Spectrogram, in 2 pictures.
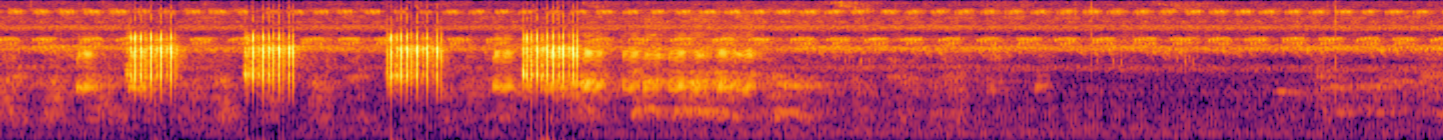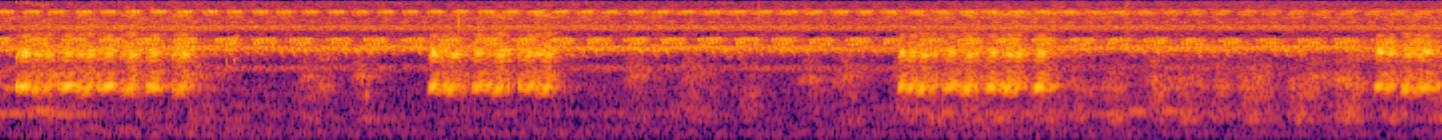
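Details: Singing male frog in a field: four loud, sharp croaks spaced under a second apart, then quieter drawn-out croaking phrases recurring every few seconds against a constant shrill insect buzz.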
